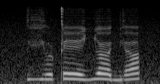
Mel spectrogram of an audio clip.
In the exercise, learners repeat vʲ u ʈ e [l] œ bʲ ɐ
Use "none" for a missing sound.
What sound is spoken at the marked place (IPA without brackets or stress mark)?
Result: ʎ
